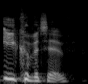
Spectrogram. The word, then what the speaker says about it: Ecovative: it's spelled ecovative and they say it's the same as a pronunciation of innovative so it's ecovative and they've realized that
